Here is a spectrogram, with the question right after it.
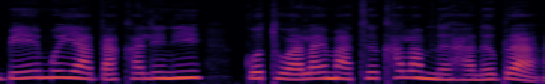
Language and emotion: Bodo, neutral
